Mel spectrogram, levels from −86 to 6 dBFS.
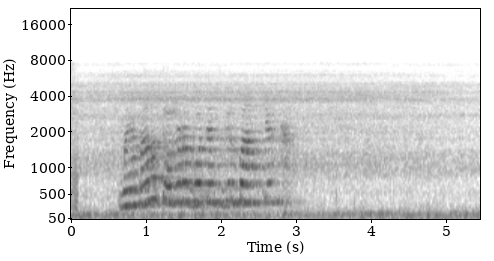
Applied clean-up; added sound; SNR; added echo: none; Fire; 11 dB; reverberation time 0.8 s.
